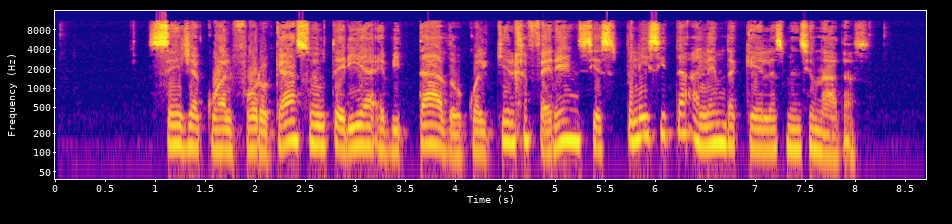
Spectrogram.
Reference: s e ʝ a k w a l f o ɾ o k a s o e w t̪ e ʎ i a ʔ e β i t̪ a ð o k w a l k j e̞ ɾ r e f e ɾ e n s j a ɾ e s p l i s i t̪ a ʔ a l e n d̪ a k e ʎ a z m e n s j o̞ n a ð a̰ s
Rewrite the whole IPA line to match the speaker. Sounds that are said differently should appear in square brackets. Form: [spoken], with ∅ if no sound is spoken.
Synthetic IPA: s e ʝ a k w a l f o ɾ o k a s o e w t̪ e [ɾ] i a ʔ e β i t̪ a ð o k w a l k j e̞ ɾ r e f e ɾ e n s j a [∅] e s p l i s i t̪ a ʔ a l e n d̪ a k e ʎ a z m e n s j o̞ n a ð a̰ s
